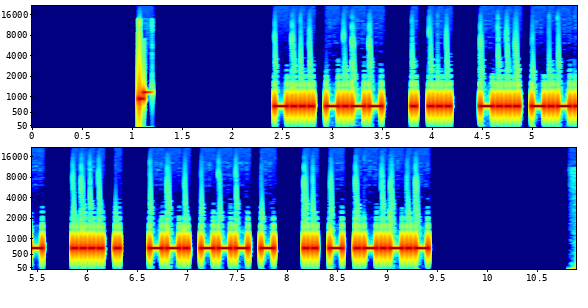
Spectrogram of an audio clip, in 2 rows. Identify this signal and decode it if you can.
Morse code, heard as a keyed tone, about 28 wpm, 700 Hz. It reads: BY ES BY HE GOT IT.
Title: Sentences from Top 300 Words and Abbreviations 28wpm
